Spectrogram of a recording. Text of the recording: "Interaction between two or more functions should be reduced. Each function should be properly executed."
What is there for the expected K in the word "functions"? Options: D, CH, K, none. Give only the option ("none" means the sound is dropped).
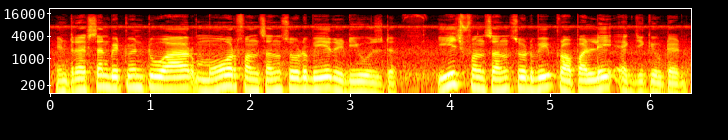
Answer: none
